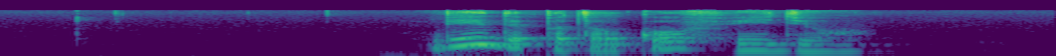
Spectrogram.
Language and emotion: Russian, neutral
